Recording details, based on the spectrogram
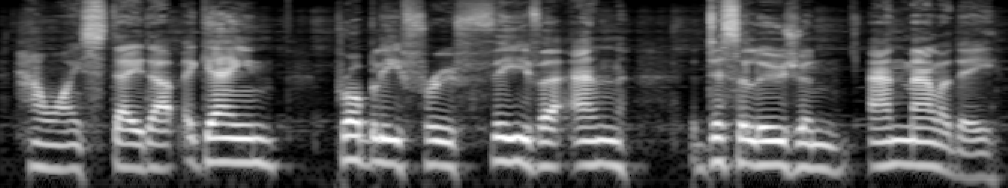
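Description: A man hosting a comic talk on the week's news, wry and digressive, with hesitant asides. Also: mid-range voice. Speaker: podcast host.

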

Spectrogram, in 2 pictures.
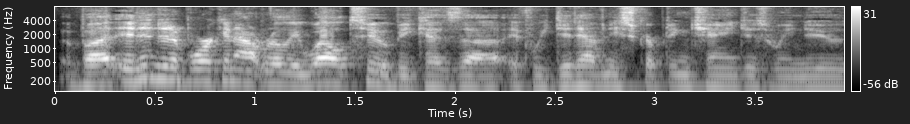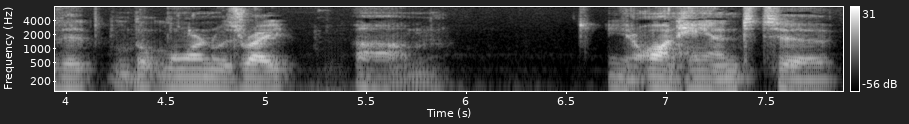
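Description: A man's voice: medium pitch, fairly even intonation, normal speed, darkish tone. A man who works as an animation creative director, talking casually in an interview and often restarting his sentences.

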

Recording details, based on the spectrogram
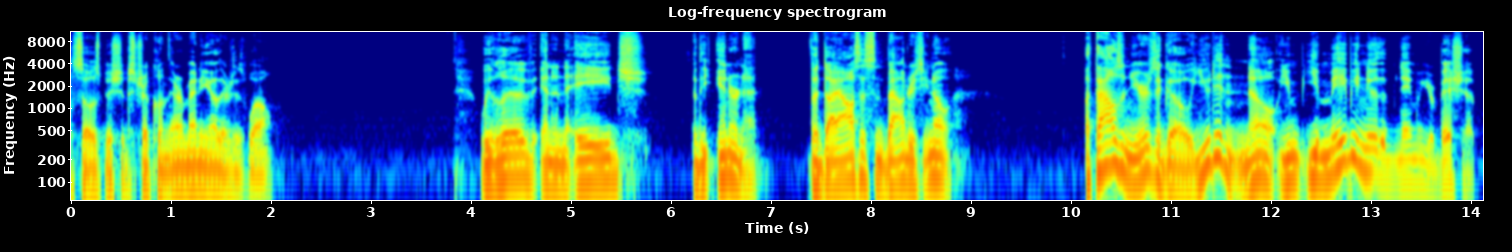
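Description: A man hosting a religious news podcast, commenting and reading aloud with deliberate, emphatic phrasing and drawn-out words. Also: low-pitched, darkish tone, no room sound, clean studio sound. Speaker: podcast host.

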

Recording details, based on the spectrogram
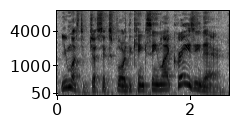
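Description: A man's voice: medium pitch, huge pitch swings, a little fast, slightly rough. A man hosting a podcast, talking in a loose, rambling way with many restarts, then interviewing a guest. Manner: rambling, friendly, full of restarts. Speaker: podcast host.

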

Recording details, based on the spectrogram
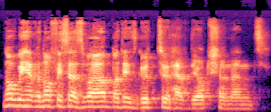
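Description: A man from Hungary, a guest on a podcast, answering questions in a relaxed, conversational way and laughing easily. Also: mid-range voice, fast talker. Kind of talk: casual interview answers.

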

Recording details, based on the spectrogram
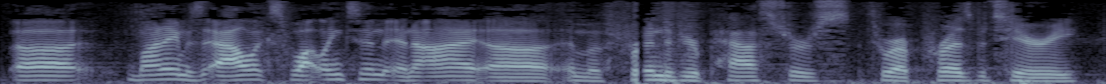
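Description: A man preaching a sermon as a visiting minister in a church, speaking softly with many fillers and pauses, with no microphone. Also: fairly high pitch, fairly even intonation, dull audio. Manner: soft-spoken, halting with frequent fillers. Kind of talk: sermon with scripture reading. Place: church sanctuary. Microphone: no microphone, distant.

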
